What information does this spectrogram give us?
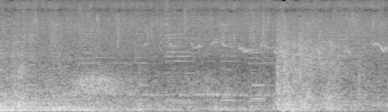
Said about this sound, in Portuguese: Naquela noite, a chuva não cessou. E com a chuva, vieram muitos raios. E não é que um deles caia em cima do curral da família Barroso.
